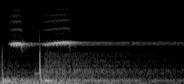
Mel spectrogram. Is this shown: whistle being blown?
yes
